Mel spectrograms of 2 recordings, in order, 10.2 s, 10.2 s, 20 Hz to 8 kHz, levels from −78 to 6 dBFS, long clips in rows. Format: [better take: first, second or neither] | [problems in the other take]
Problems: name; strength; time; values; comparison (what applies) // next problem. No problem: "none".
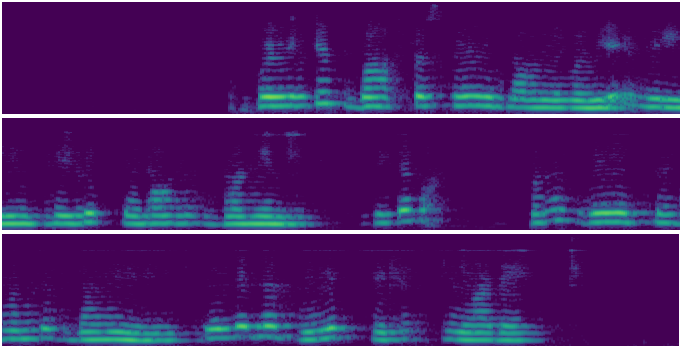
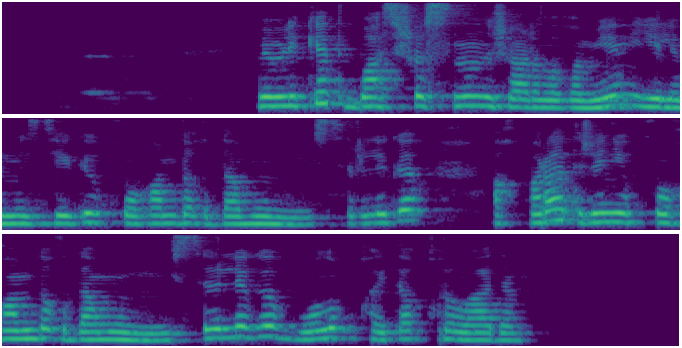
second | noise reduction (neural mask model DeepFilterNet 3)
